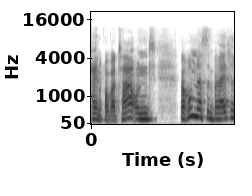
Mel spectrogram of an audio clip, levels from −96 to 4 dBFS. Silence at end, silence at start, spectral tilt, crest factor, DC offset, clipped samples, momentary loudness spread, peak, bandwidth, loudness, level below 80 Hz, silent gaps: 0 s; 0 s; -7 dB/octave; 14 dB; under 0.1%; under 0.1%; 6 LU; -6 dBFS; 9.4 kHz; -20 LUFS; -70 dBFS; none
